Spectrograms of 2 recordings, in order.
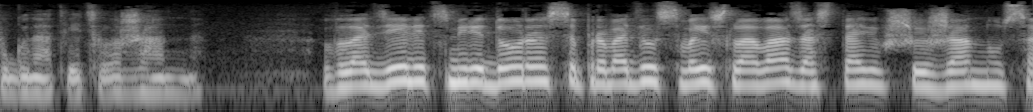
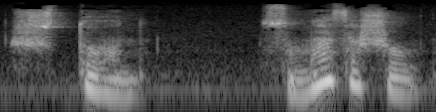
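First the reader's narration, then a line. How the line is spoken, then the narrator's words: Quiet surprised question. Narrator (Russian): тихо спросил Сен-Люк у своей жены с удивлением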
